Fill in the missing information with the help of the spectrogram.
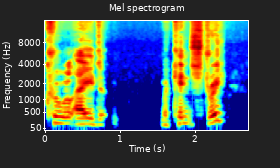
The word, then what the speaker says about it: Kool-Aid McKinstry: Ali's gone for Kool-Aid McKinstry.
